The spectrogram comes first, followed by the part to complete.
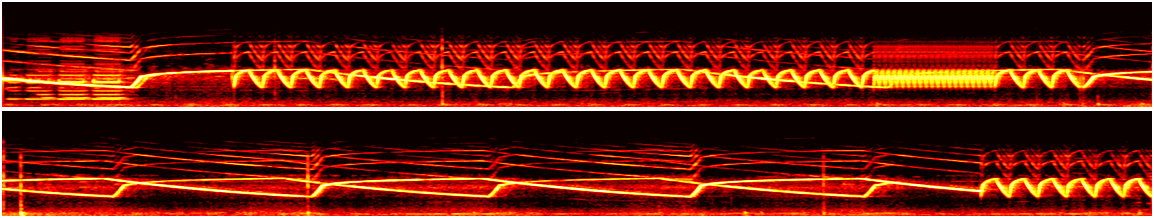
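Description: Electronic emergency-vehicle siren cycling between a slow wail, each sweep falling over about two seconds and snapping back up, and a rapid yelp of several sweeps a second. There is a short horn blast near the start and another about twelve seconds in.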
